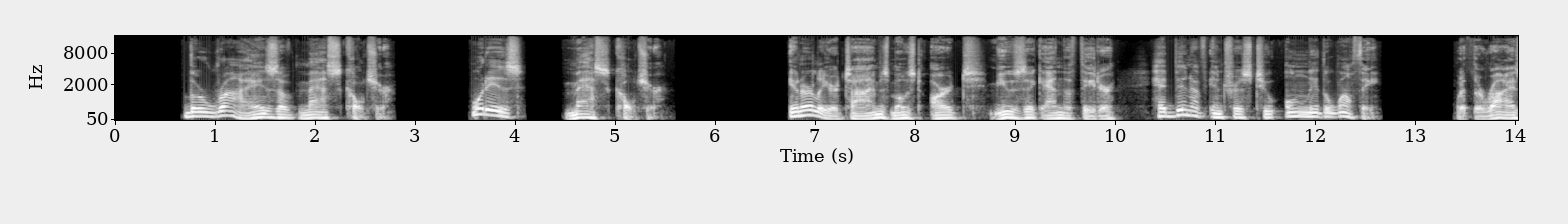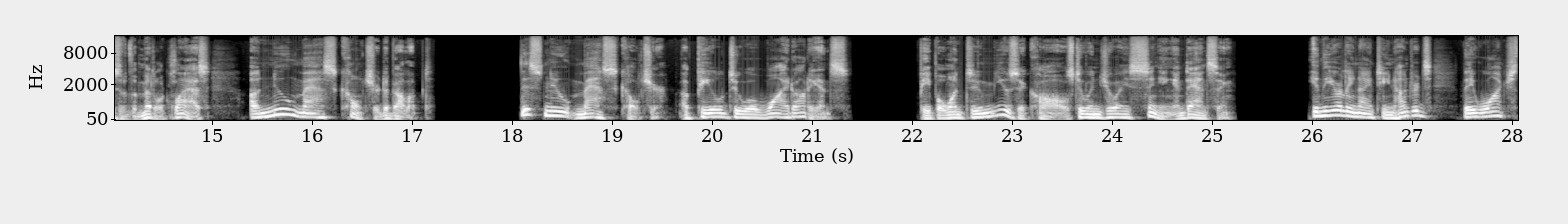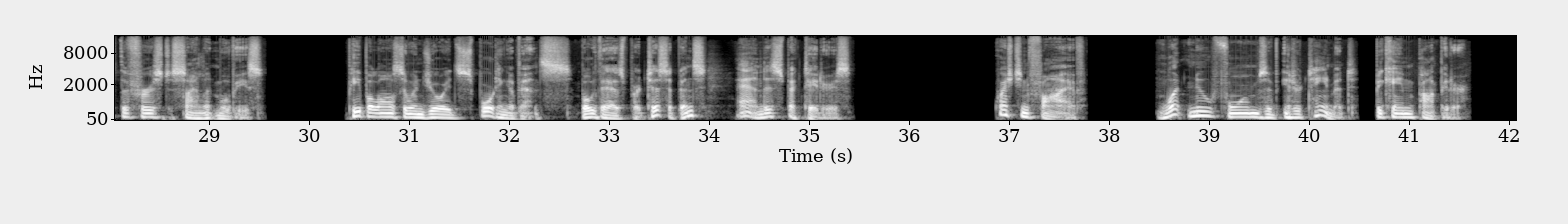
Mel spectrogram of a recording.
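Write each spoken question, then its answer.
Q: What new forms of entertainment became popular?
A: Music halls, silent movies, and sporting events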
